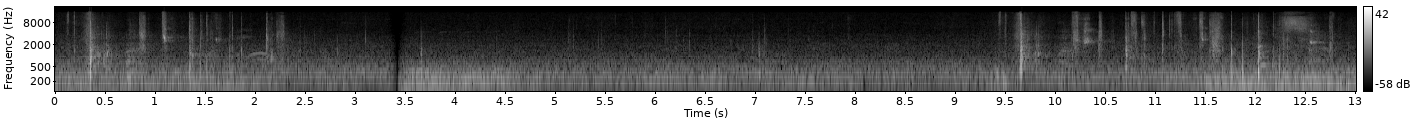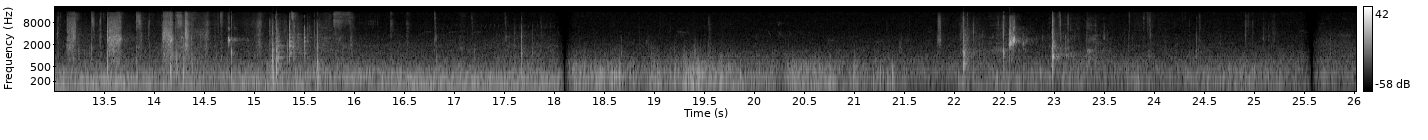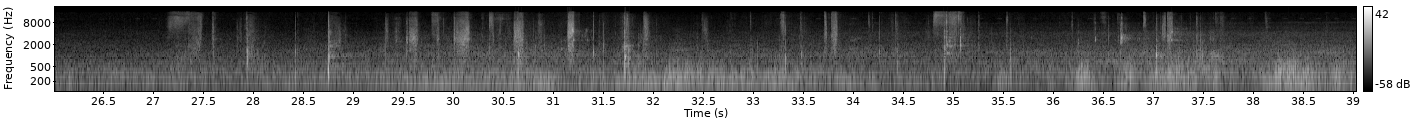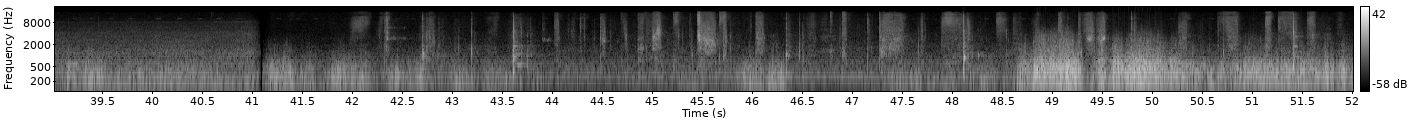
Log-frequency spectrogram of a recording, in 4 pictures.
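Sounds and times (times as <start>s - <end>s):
shoes scuffing on court: 0.0s - 3.3s, 9.4s - 18.0s, 27.1s - 38.5s, 42.0s - 52.0s
ball hitting racket strings: 0.1s - 2.4s, 9.6s - 16.0s, 27.5s - 37.8s, 42.4s - 49.6s.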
